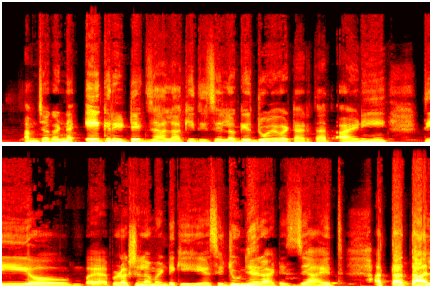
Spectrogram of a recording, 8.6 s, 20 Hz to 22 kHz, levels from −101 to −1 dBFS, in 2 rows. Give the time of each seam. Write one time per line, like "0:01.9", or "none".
none

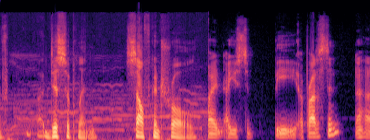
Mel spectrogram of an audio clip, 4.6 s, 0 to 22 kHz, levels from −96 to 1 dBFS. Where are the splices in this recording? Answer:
0:02.5

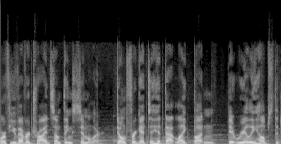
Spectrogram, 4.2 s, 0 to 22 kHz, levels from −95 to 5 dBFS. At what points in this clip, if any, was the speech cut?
0:01.5
0:03.2

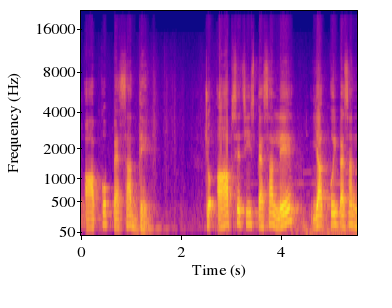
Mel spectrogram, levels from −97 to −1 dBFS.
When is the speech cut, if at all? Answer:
none

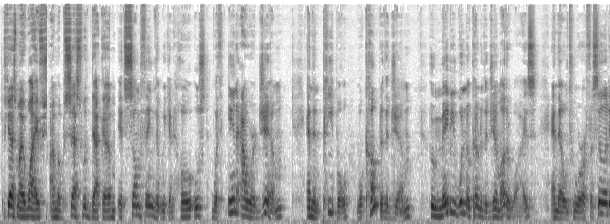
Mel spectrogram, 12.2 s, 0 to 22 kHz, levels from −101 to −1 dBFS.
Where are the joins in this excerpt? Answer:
0:00.9
0:02.3

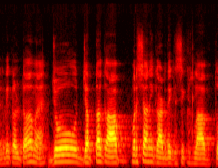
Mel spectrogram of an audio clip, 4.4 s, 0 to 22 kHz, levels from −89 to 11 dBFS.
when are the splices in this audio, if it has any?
0:00.9

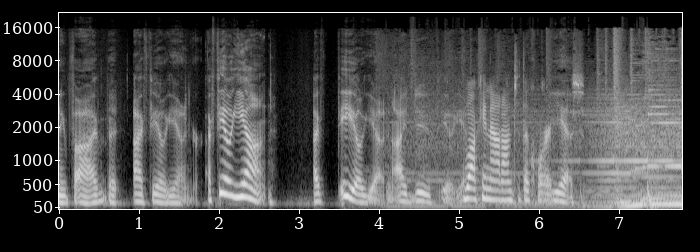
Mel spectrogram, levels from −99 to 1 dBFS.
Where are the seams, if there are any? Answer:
0:06.8

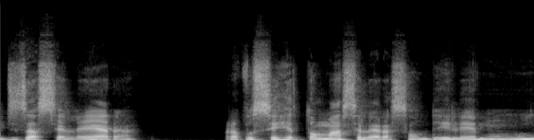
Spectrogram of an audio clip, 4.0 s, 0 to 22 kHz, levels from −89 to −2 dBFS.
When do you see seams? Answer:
none

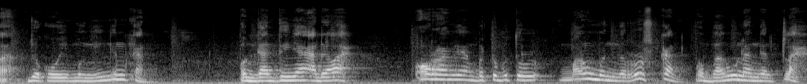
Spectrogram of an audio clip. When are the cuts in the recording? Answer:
0:06.9

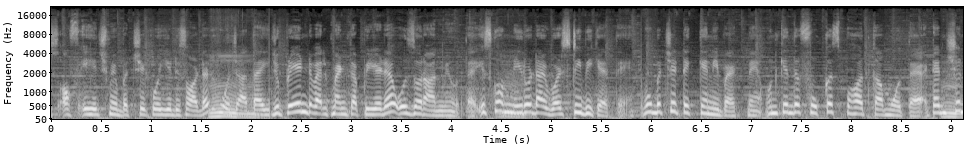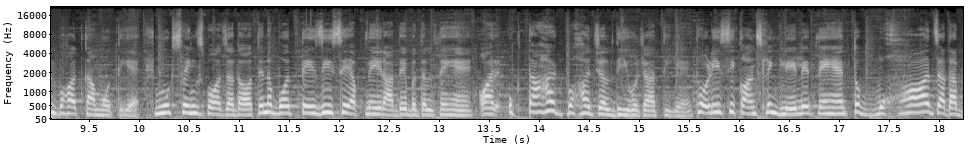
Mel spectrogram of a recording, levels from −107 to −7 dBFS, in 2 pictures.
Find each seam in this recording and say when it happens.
0:02.2
0:05.8
0:10.0
0:13.3
0:15.5

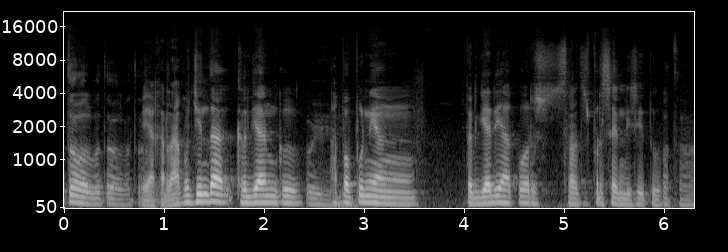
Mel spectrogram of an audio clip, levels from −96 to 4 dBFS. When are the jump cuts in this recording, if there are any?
none

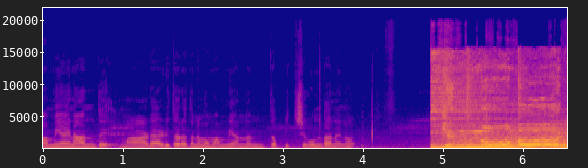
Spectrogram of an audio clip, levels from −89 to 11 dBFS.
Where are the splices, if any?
none

